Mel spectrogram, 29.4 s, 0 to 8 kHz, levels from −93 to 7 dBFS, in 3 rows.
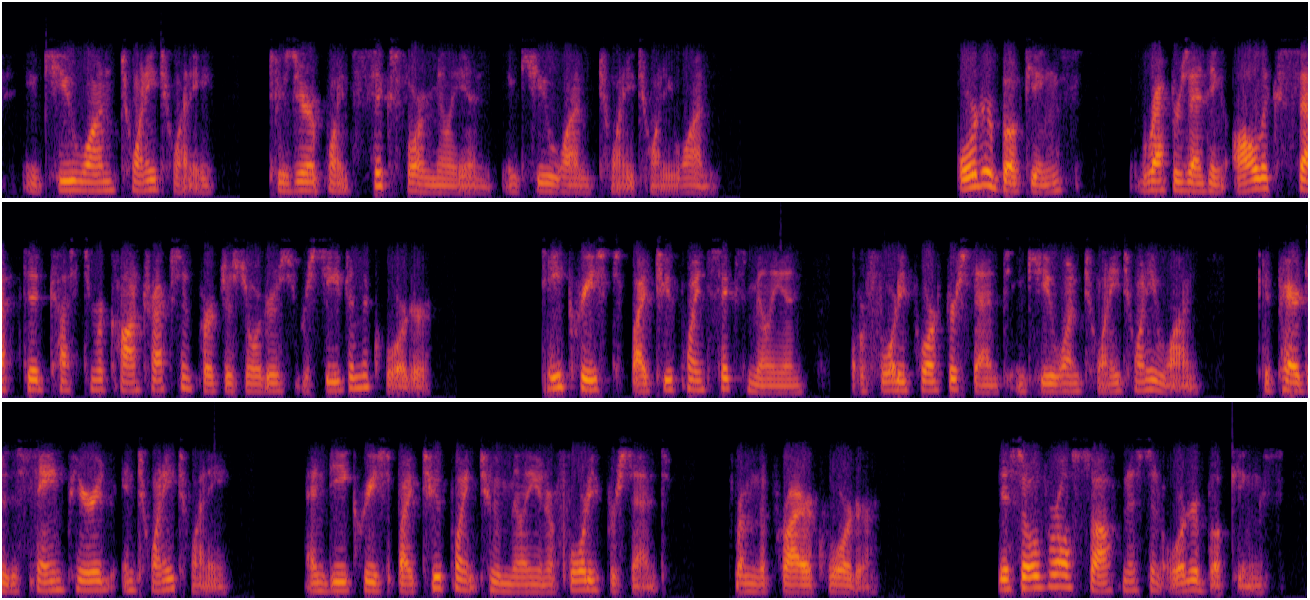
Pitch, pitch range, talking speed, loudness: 125 Hz, 110-145 Hz, 115 wpm, -29 LUFS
